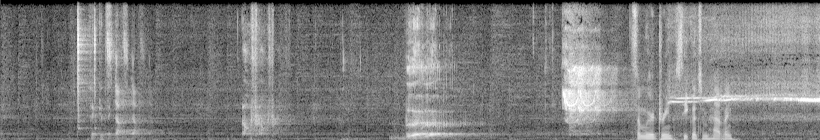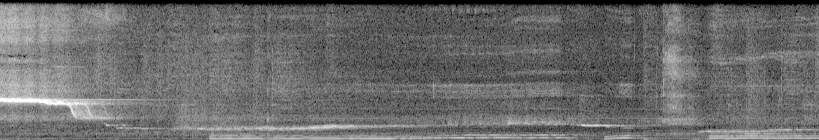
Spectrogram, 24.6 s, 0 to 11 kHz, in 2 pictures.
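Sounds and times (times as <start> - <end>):
speech: 1.4 - 2.3, 9.6 - 11.2
person whistling: 8.4 - 9.3, 10.0 - 24.5
person humming a low buzzy hum: 15.3 - 24.5.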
